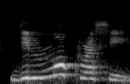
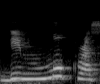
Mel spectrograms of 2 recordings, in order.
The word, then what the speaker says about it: democracy: Democracy. Democracy. الكلمات اللي سجدوا بسي يجي stress في الثالث من الاخر. وش هو الاول؟ هو سي والثاني كرا والثالث هو مو. Alors مو.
